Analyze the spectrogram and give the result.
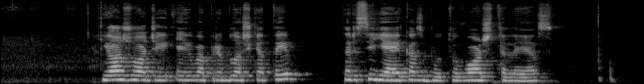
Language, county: Lithuanian, Šiauliai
